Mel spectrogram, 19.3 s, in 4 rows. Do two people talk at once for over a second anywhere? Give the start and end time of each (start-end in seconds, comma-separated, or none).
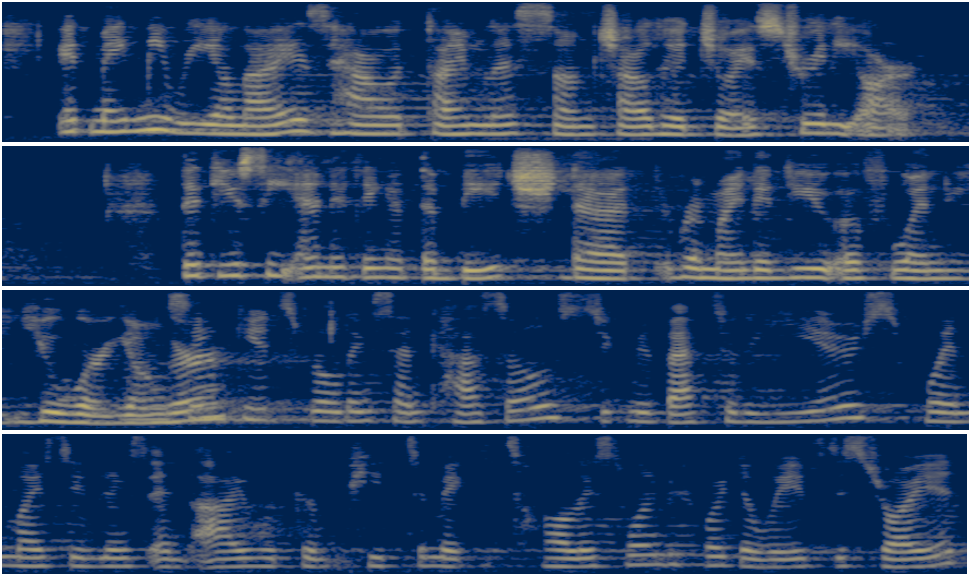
none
